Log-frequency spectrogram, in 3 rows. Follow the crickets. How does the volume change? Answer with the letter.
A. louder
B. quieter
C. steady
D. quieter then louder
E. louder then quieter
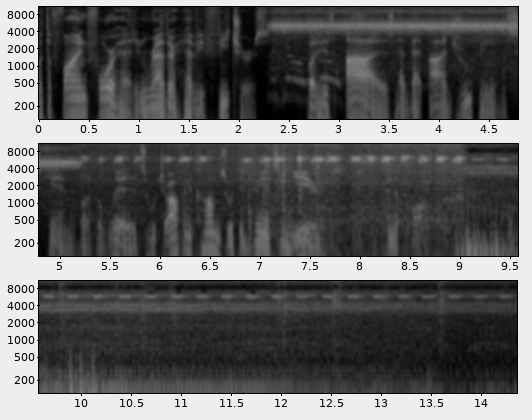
E.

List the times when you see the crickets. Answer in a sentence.
The crickets can be heard from 2.2 to 14.3 s.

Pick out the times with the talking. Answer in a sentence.
You can hear the talking from 0.0 to 8.7 s.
